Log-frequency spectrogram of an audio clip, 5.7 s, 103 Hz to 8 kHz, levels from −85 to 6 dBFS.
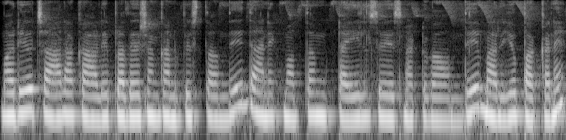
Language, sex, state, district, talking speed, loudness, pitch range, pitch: Telugu, female, Andhra Pradesh, Chittoor, 135 wpm, -13 LUFS, 205-220 Hz, 210 Hz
